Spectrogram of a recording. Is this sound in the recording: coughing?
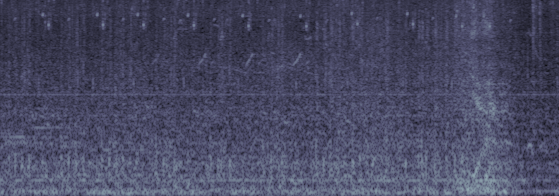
no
